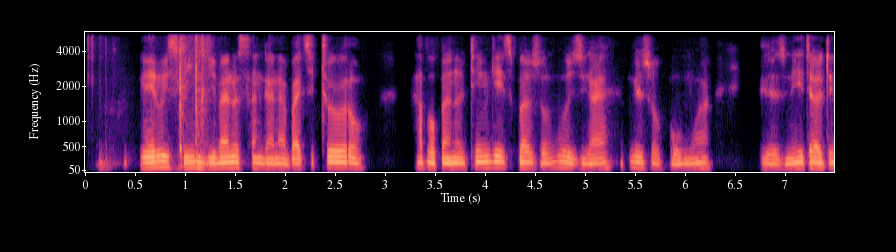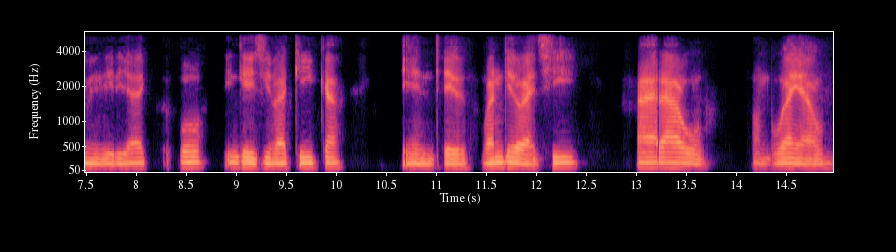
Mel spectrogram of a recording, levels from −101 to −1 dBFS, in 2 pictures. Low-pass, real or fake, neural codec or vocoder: 5.4 kHz; fake; codec, 16 kHz, 1.1 kbps, Voila-Tokenizer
